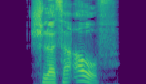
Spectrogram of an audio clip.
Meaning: first/third-person singular subjunctive II of aufschließen
- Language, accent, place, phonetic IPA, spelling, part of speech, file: German, Germany, Berlin, [ˌʃlœsə ˈaʊ̯f], schlösse auf, verb, De-schlösse auf.ogg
